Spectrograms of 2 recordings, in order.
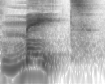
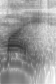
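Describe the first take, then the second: First: "mate" with a clear ay vowel, rhyming with late; corrected vowel. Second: "mate" said like "mite"; Cockney vowel. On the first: Londoner correcting the Cockney pronunciation, "mate" said with an ay vowel. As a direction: say "mate" with ay, no eye sound. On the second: Londoner mocking Cockney speech, "mate" pronounced "mite". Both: Shown as a demonstration. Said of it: "there's no I in mate".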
